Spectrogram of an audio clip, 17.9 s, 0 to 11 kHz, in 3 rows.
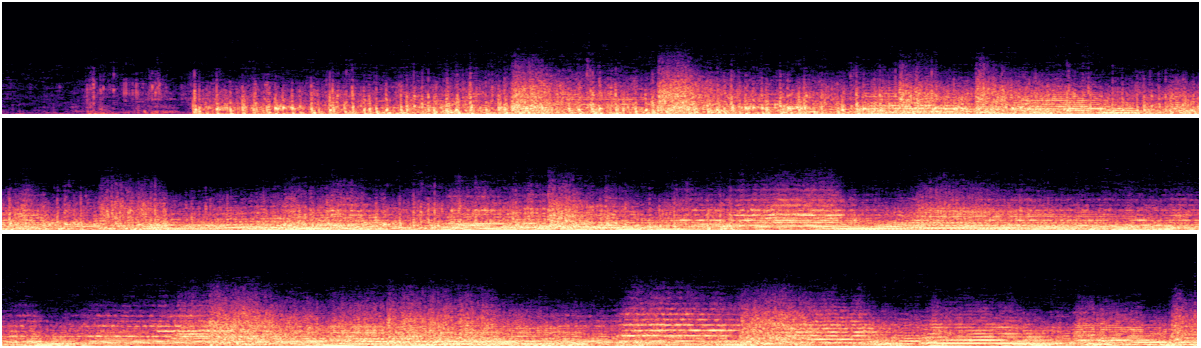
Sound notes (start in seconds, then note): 2.2 gunshots; 12.7 gunshots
